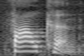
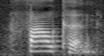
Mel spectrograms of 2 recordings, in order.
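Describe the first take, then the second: First: American accent, first vowel an 'ah' sound. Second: The same.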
